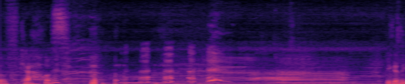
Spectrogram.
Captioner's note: cows mooing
